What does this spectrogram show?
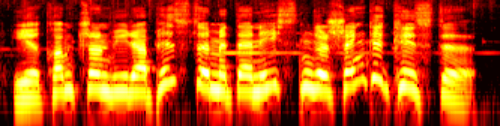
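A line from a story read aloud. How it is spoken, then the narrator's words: Called out. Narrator (German): rief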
